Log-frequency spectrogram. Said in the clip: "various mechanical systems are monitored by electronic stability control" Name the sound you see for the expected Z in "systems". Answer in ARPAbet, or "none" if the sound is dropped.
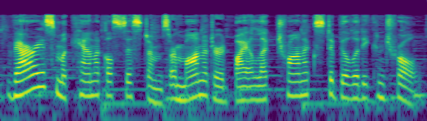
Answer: Z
